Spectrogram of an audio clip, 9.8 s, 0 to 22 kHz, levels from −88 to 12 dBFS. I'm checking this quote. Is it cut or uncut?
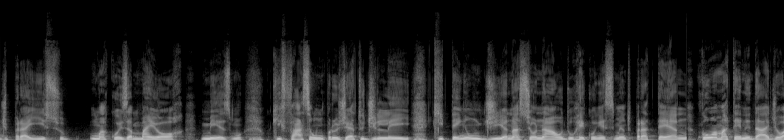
cut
